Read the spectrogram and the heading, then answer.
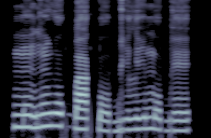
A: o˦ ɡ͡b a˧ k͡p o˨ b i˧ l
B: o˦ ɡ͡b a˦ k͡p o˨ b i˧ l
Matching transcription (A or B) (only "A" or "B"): A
